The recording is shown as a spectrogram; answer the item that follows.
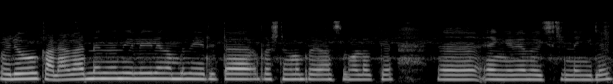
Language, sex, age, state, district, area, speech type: Malayalam, female, 18-30, Kerala, Kozhikode, rural, spontaneous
